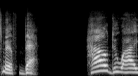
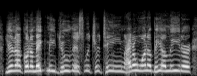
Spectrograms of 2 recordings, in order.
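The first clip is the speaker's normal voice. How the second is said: mock defiant back talk, raised pitch; higher-pitched mock defiance; mouthing off; 5 semitones higher than usual. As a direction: imitate a rebellious kid mouthing off. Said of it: "the mouthing off at Waller".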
